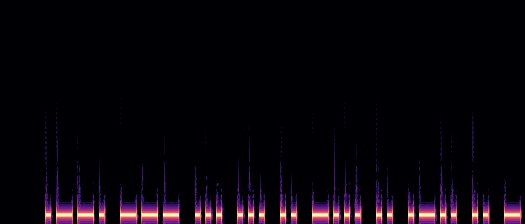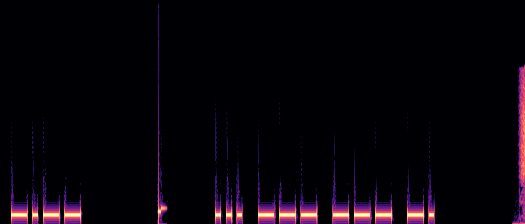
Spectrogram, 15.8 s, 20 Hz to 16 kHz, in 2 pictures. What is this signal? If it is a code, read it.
Morse code, heard as a keyed tone, about 15 wpm, 700 Hz. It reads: POSSIBILITY SOON
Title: Sets of 3 Words - New Word Drill - 15wpm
